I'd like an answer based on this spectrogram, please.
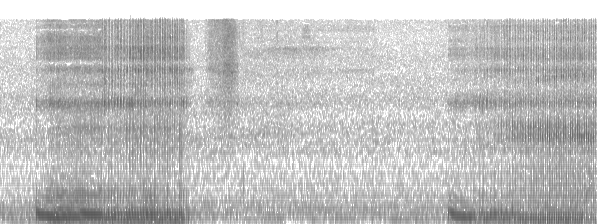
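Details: Mater, a male English Bulldog sleeping on his pregnant owner's belly, snores with deep, rattling breaths separated by a quiet pause.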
